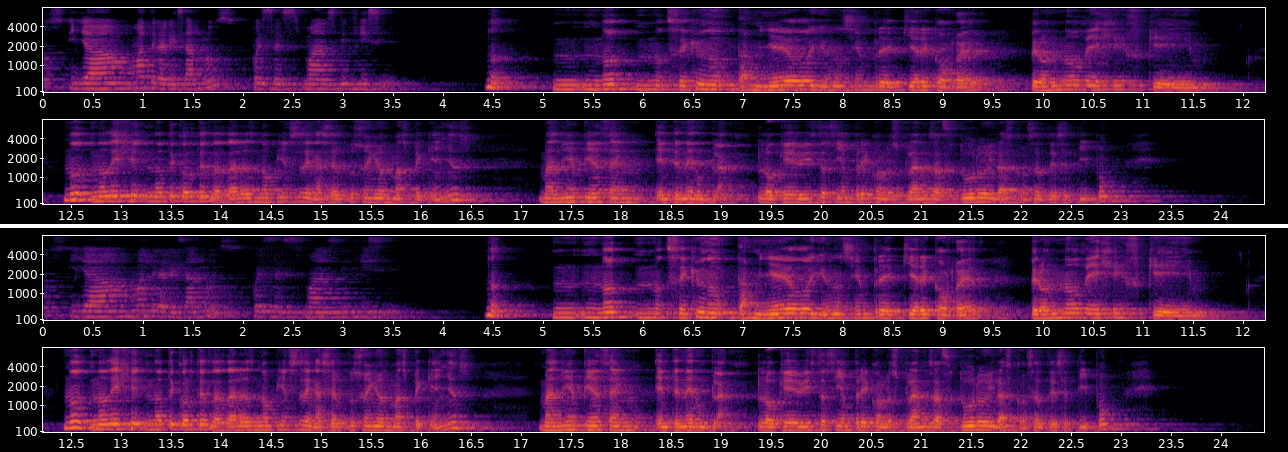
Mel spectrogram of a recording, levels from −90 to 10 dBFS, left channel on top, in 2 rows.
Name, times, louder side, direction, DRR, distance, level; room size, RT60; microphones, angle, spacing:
voice 1, 0.0-3.6, left 3 dB, 65° left, 6 dB, 0.7 m, -42 dB
voice 2, 5.1-9.4 9.9-11.7 12.4-16.5 17.2-19.1 19.4-23.0, right 2 dB, 25° right, 7 dB, 0.4 m, -29 dB
8.7 x 6.5 x 2.6 m, 1.3 s
head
